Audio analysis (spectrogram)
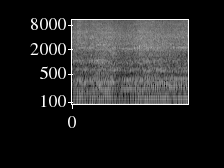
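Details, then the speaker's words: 2022 Kawasaki Brute Force 300 ATV (complaint: lost low gear), after clutch work, ridden with head-mounted mic and wind noise: single-cylinder putter pulling away under light throttle, reverse engages smoothly with no bump or clunk; normal reverse engagement. "so there's reverse nice and smooth no bump no"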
